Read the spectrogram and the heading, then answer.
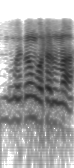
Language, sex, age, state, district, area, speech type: Bodo, male, 60+, Assam, Udalguri, rural, conversation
